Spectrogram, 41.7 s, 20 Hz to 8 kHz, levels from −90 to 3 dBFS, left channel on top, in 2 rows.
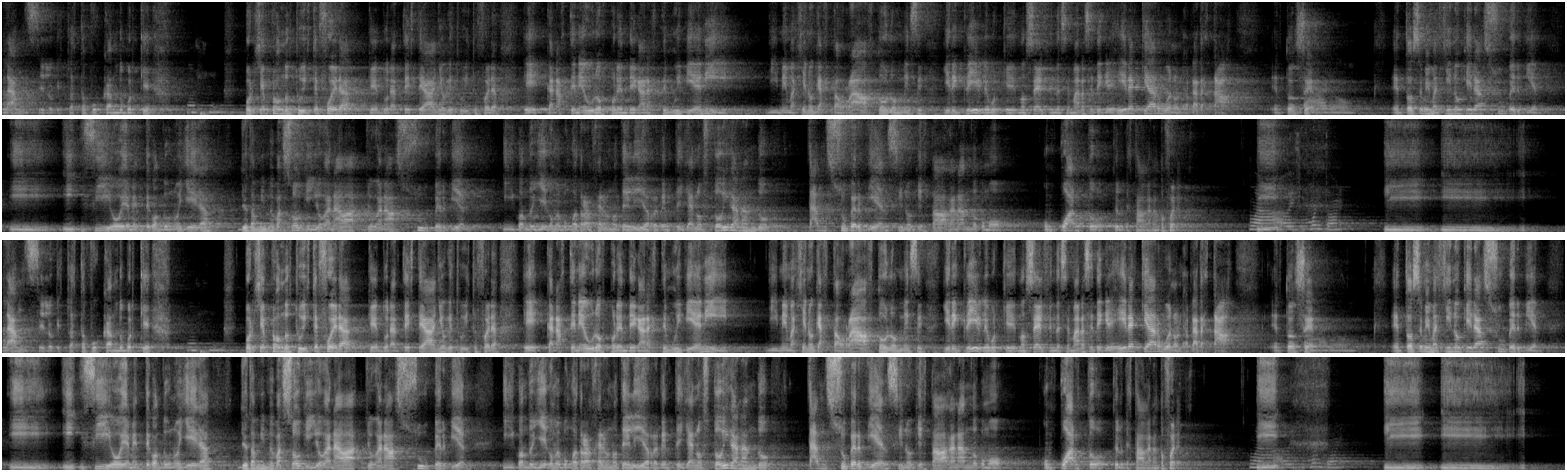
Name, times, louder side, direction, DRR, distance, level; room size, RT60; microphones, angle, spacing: voice 1, 0.0-2.2 3.2-9.7 10.2-17.6 18.5-20.6 20.9-23.7 24.0-31.2 31.6-34.3 34.7-36.6 37.6-37.9 39.3-41.1, right 5 dB, 45° right, 0.8 m, -30 dB
voice 2, 2.5-3.0 17.3-18.1 37.5-38.8, left 2 dB, 40° left, 1.1 m, -42 dB
27.5 x 17.5 x 8.6 m
head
